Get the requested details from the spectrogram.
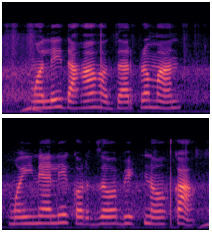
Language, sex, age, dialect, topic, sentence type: Marathi, female, 25-30, Varhadi, banking, question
